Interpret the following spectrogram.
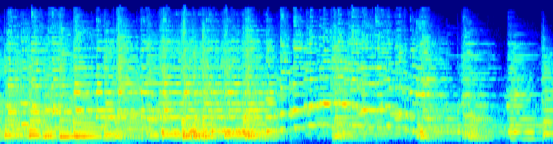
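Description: An ensemble of Spanish guitars and smaller mandolin-like plucked instruments playing a lively instrumental passage of rapid plucked notes.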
